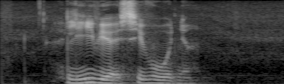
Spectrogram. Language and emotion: Russian, neutral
